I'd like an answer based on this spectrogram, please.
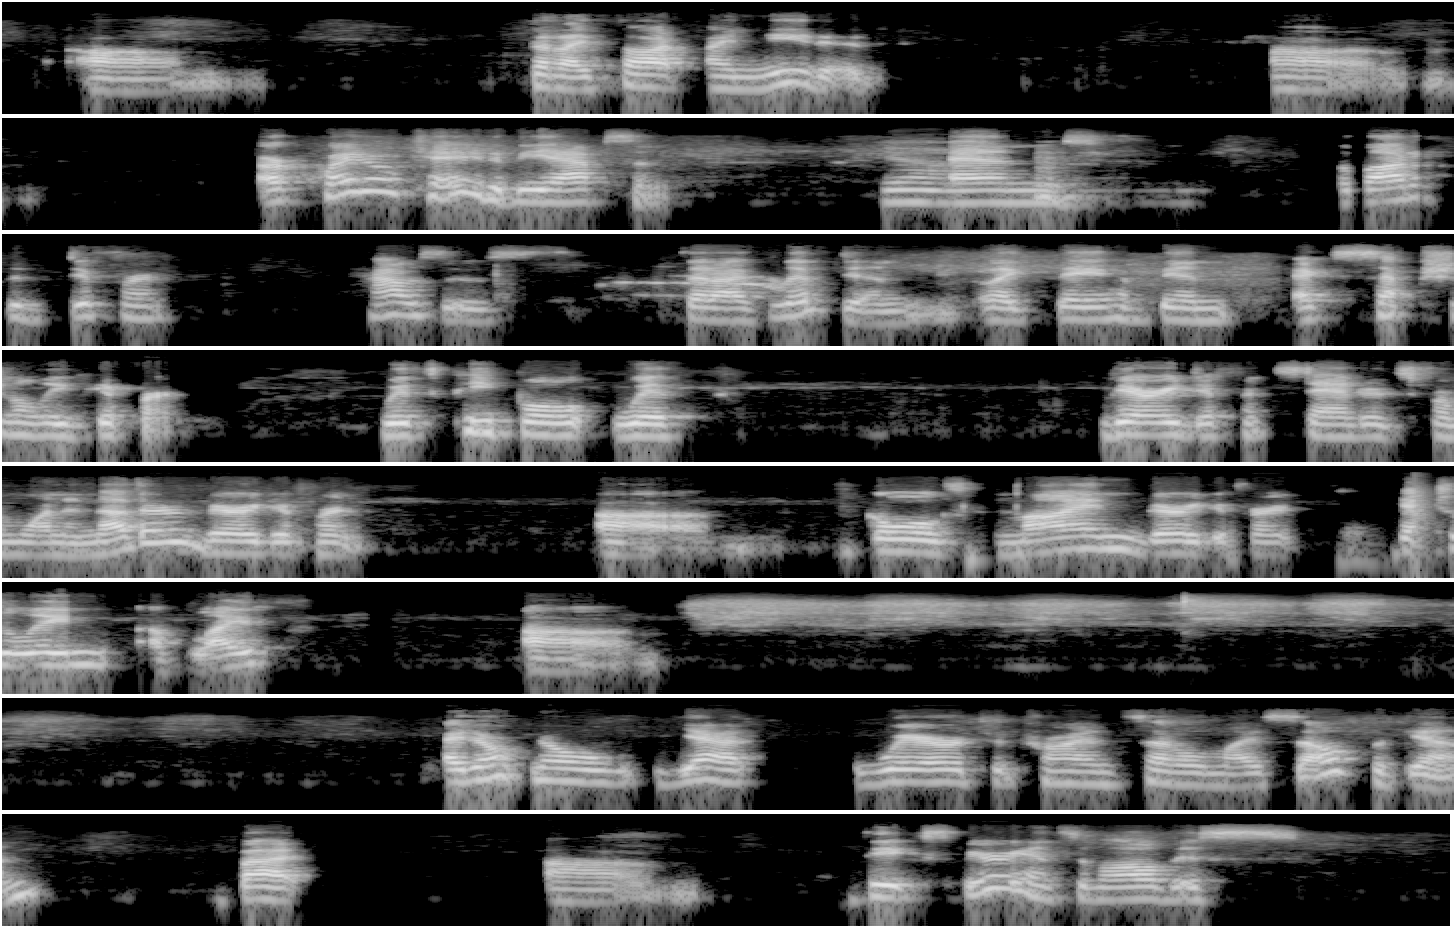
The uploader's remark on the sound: Psychic Forecast - Live Group Zoom Event.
